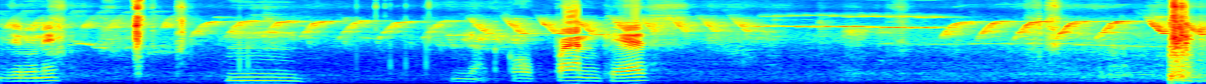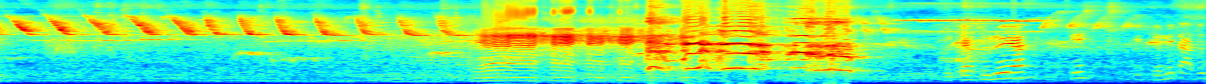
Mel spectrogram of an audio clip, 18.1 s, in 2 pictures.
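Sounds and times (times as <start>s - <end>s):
songbird high falling chirps: 0.0s - 18.0s
sharp bang: 8.8s - 9.2s
rooster crowing: 13.6s - 15.8s.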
